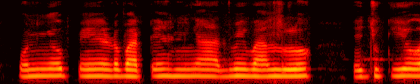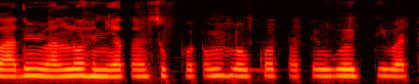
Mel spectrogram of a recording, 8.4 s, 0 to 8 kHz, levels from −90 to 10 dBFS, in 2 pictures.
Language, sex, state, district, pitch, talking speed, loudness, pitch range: Bhojpuri, male, Uttar Pradesh, Deoria, 195 Hz, 120 wpm, -33 LUFS, 190-200 Hz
